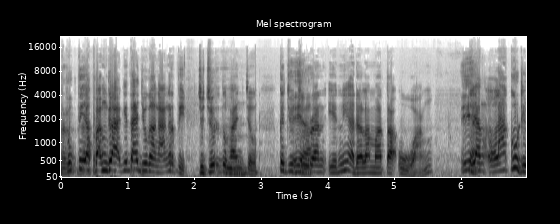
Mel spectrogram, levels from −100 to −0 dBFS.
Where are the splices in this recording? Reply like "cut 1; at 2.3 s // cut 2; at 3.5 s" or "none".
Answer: cut 1; at 3.1 s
